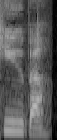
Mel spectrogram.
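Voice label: "cuba", British English; gcompris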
